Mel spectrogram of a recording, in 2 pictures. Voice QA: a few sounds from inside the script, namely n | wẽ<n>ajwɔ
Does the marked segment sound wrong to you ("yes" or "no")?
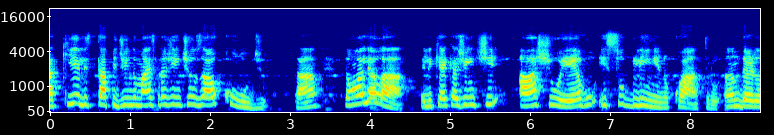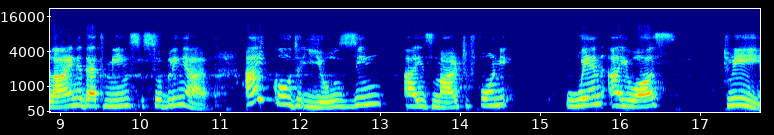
no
